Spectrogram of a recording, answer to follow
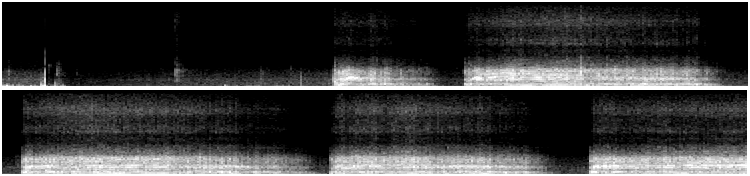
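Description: Electric mixer grinder blending frozen banana chunks with cream, run in about five short pulses that start a few seconds in, the motor's pitch rising and then falling within each run. It is run slowly in bursts rather than at full speed in one go, to spare the blade.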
